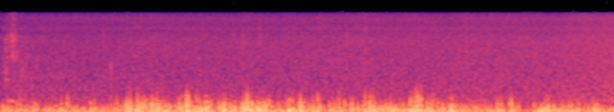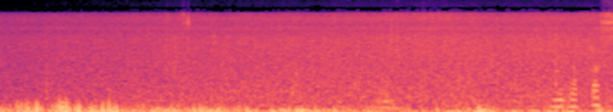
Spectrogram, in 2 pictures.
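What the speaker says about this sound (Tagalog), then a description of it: "Malakas ang hangin." Strong wind buffets the microphone outdoors near a tall Padre Pio statue, a loud continuous rumbling gust with rustling.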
